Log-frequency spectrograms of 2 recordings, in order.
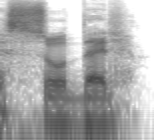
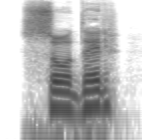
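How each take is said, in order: First: Put-on low, creaky old butler voice. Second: Put-on high, prim old butler voice; polite butler. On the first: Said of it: "проскрипел он". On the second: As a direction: greet him like a fussy old butler. Butler greets the guests.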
